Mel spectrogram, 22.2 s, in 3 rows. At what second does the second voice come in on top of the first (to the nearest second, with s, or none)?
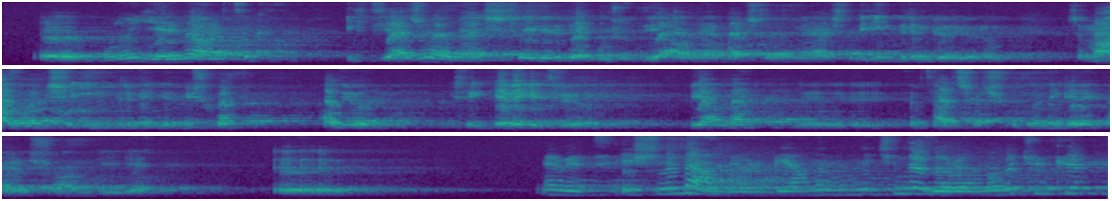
none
